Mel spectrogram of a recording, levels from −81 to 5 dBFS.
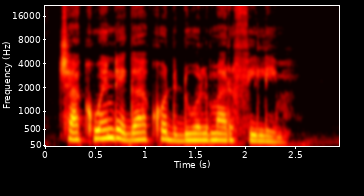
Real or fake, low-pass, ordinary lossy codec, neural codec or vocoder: real; none; none; none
